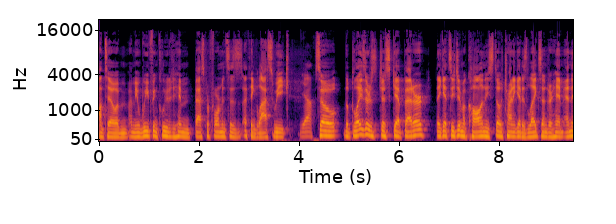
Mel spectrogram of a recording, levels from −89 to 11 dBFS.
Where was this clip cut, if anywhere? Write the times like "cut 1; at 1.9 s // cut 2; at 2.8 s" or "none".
cut 1; at 3.9 s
